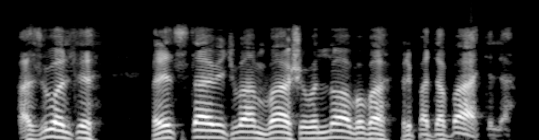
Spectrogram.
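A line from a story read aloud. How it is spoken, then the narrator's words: Queasy hoarse wheeze. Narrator (Russian): просипел Кефир, с трудом справляясь с организмом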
